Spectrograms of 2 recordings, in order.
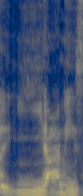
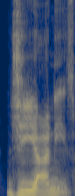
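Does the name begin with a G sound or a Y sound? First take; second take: Y sound; G sound. First: The name begins with a Y sound. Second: The name begins with a hard G sound. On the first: The speaker calls it right. "like yes or yellow" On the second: The speaker calls it wrong. "we don't say"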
